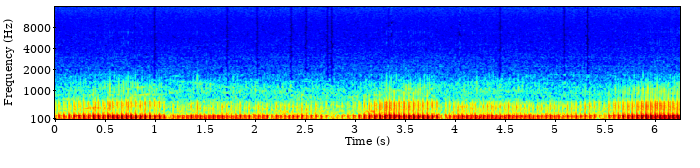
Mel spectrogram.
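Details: A cat purrs continuously, a deep vibrating rumble with a fast, even pulse, rising and falling in loudness roughly every two to three seconds.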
